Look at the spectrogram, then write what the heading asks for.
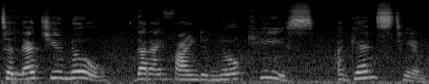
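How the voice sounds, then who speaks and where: A woman talks at a high pitch and a very slow pace. Noticeable background noise sits behind her. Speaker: preacher. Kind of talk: scripture reading.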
